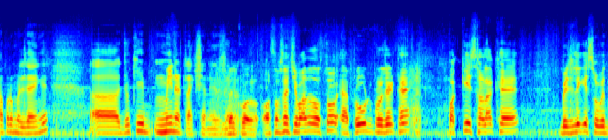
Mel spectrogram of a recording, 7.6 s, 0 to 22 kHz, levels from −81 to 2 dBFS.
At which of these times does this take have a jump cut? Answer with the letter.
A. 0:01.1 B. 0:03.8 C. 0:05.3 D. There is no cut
C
